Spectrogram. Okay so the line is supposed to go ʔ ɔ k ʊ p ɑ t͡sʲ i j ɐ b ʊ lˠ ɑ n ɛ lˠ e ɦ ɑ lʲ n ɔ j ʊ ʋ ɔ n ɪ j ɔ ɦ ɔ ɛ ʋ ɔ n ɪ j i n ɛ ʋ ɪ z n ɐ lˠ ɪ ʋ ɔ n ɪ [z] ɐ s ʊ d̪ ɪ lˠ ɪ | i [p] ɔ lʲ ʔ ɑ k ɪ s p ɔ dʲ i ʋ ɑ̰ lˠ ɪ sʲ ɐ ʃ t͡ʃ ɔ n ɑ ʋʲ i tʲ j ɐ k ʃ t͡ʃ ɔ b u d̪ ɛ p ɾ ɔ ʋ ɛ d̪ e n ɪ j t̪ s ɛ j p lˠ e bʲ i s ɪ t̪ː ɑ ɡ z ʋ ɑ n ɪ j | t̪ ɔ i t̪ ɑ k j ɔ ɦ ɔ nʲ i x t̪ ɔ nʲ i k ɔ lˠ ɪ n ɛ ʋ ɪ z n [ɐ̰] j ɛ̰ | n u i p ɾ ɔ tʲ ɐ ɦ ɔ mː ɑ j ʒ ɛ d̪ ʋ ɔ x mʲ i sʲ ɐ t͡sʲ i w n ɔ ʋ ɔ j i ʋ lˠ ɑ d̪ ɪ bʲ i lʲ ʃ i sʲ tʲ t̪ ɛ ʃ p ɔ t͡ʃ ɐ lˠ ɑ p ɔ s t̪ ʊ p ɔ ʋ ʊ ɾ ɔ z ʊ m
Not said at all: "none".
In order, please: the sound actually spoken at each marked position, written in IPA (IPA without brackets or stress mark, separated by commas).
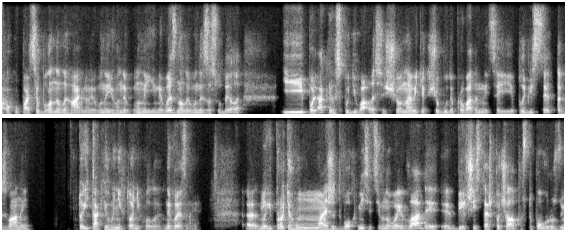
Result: z, p, ɐ̰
